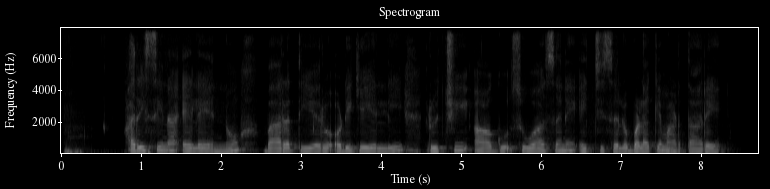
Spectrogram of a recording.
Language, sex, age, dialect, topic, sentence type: Kannada, female, 18-24, Mysore Kannada, agriculture, statement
